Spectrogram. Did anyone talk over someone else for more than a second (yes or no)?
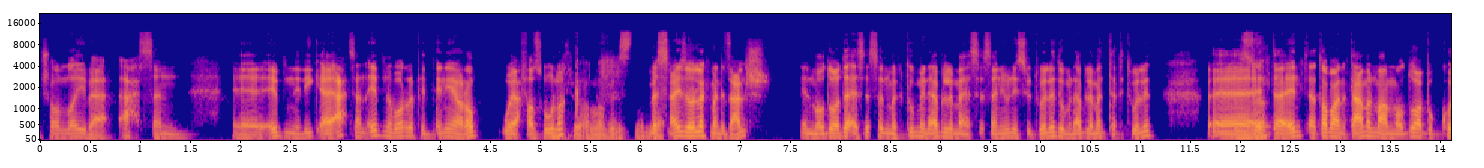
no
